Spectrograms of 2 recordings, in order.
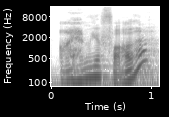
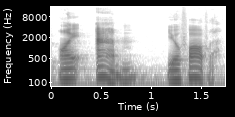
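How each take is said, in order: First: The voice rises at the end. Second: The voice falls at the end.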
